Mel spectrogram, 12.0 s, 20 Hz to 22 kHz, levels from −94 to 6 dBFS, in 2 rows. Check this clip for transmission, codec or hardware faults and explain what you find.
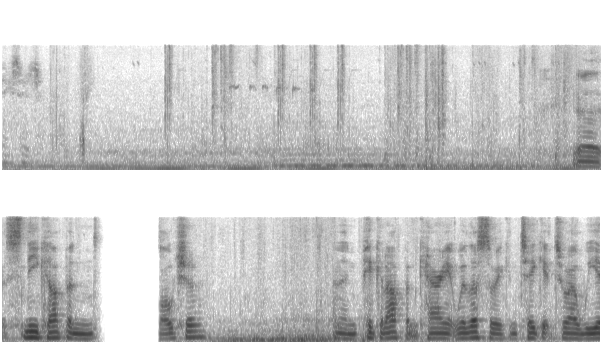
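One transmission fault is audible. From 6.92 to 7.57 s there is a long network dropout, likely caused by packets failing to arrive. The receiver extends the last sound as a fading buzz or hiss, leaving about 0.56 s of near-silence. About 0.64 s of audio never returns. Nothing above 8 kHz is present, which fits the G.722 call codec at 64 kbps.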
